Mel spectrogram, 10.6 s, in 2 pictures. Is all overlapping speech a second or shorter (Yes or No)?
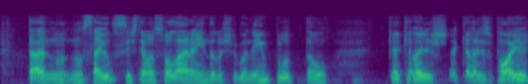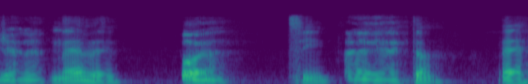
Yes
